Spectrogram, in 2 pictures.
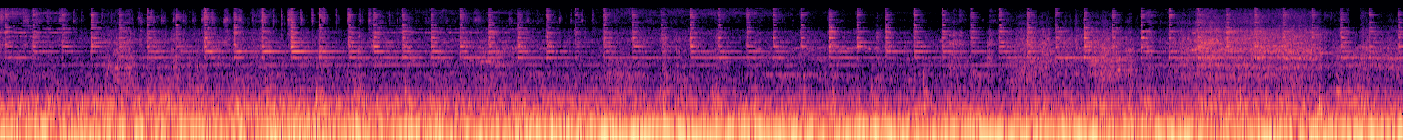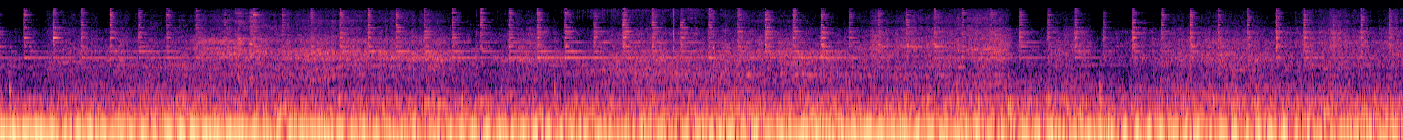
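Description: Freight train of tank cars, hoppers and gondolas rolling across a road crossing: a steady low rumble with wheels clacking over the rails.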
